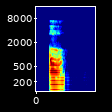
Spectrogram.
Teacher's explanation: The a makes the schwa sound which is a puff of air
